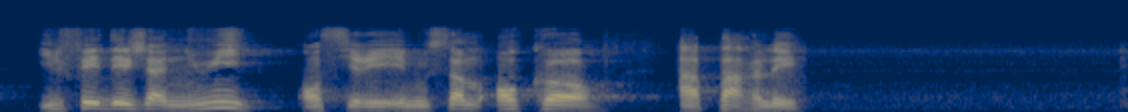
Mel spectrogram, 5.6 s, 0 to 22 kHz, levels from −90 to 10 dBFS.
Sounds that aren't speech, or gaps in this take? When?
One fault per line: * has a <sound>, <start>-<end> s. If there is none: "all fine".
all fine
